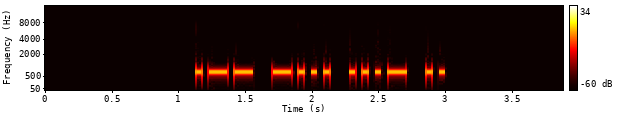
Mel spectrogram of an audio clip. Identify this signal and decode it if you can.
Morse code, heard as a keyed tone, about 25 wpm, 700 Hz. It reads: WBVI
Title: Four Challenging Letter-Number Combinations 25wpm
